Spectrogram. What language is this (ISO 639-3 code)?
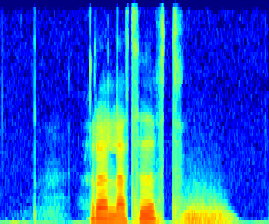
swe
